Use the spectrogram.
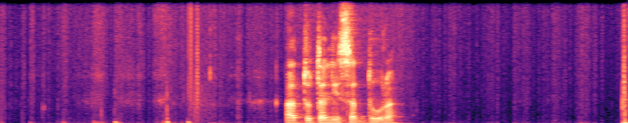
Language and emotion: Russian, angry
